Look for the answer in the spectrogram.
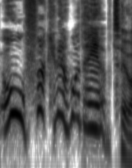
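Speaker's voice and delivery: very high-pitched exclaimed wondering; sudden curiosity. Acted. Suddenly thinking about friends he forgot, curious. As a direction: pitch leaps up as if just remembering them.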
